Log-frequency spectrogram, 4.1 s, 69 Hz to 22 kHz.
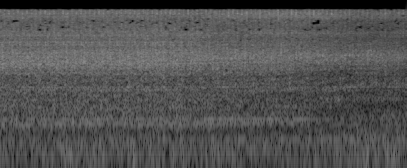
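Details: Chevrolet Spark at idle: the cooling fan is running with coolant at about 226–228°F (sensors under the radiator and at the water outlet). Steady airy fan rush with no rattle or rub: normal operation.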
